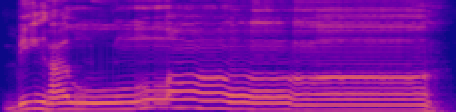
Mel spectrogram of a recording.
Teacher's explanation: لفظ اللہ کی لام کو ہم پر کر رہے ہیں، غور کیجئے گا کیوں پر کر رہے ہیں کہ یہ لام سے پہلے جو لام ہے یہ خالی، یہ بھی خالی ہے اور یہ الف بھی خالی۔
